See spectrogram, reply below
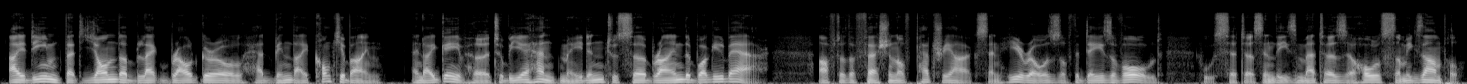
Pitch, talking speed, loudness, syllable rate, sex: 95 Hz, 190 wpm, -19 LUFS, 5.0 syllables/s, male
